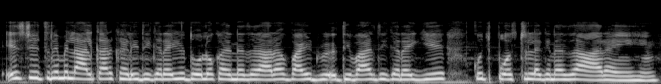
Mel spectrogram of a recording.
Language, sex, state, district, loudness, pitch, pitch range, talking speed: Hindi, female, Madhya Pradesh, Bhopal, -11 LUFS, 235 Hz, 225-245 Hz, 245 wpm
